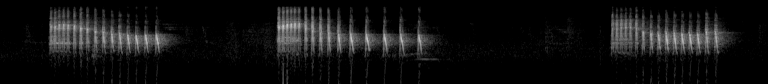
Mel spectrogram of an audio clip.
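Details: Kapas tembak white-eye in full song as a vocal teacher: three separate bursts of quick, high chattering notes, each trill about a second long, starting high and dropping slightly, with quiet gaps between.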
